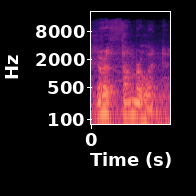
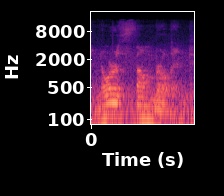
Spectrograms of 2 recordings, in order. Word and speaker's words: Northumberland: said it right there Worth umberland Northumberland can you say it British Lee oh I will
